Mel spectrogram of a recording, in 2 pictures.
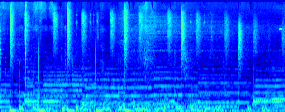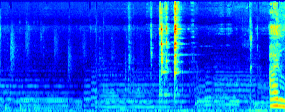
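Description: Glass tumblers clink and chime lightly as they are handled, with several sharp ringing taps spread across the stretch against quiet background noise, then a brief louder rattle near the end.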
